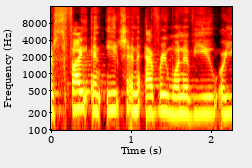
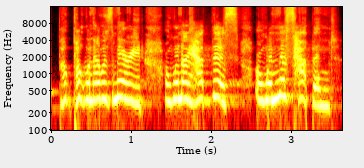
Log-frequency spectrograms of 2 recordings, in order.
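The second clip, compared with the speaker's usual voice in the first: whiny clinging to the past; 8 semitones higher, 4 dB louder than usual. Retold or imitated. Mocking people stuck in the past.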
